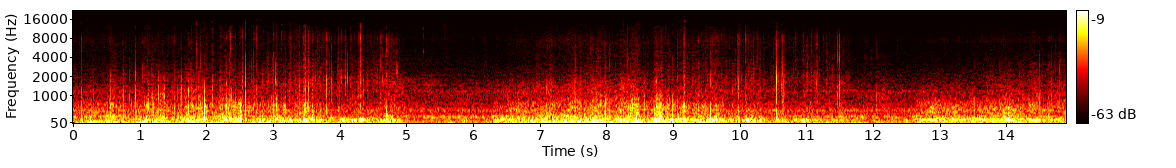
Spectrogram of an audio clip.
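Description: Long nails of both hands scratch the soft, porous black foam windscreen covering the hollow head of a large condenser USB microphone. The result is a dense, continuous rumbling scrape, heavy in the low end and dotted with faint crackly ticks. It eases briefly around 5–6 seconds and again near 12 seconds.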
